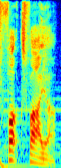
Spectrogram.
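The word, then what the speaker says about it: Fox-Fire: enemies and yes guys i realize i'm saying it wrong it's because i miss mozilla firefox i know the ability is actually called fox fire you know i don't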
